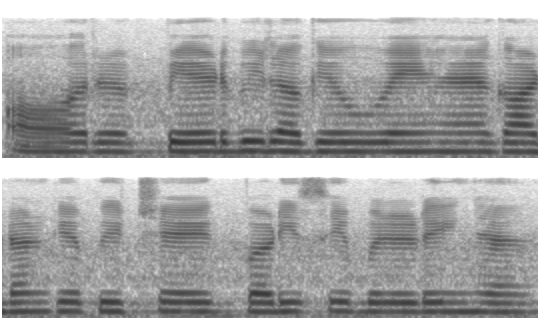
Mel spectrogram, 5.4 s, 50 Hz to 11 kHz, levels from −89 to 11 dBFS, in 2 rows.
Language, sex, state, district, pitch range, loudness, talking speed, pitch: Hindi, female, Chhattisgarh, Raipur, 190-195 Hz, -16 LUFS, 155 wpm, 195 Hz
